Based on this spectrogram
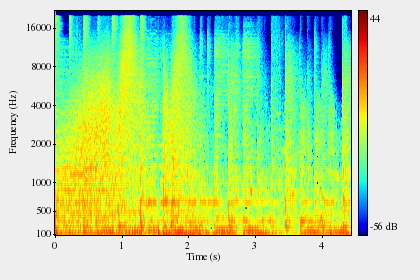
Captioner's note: air whooshing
